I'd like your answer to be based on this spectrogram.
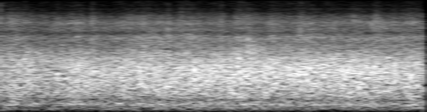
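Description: A church congregation applauds, a steady wash of clapping from many hands at moderate distance, sustained evenly with no voices.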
